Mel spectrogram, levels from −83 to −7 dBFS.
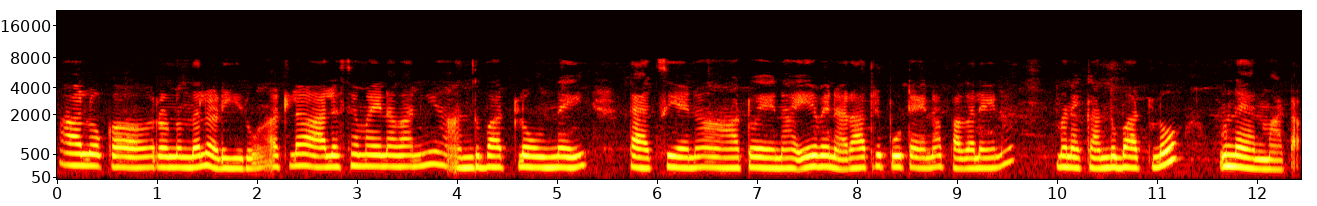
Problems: background conversations at intervals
